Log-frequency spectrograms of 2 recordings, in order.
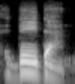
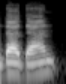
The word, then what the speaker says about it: دادان: ولكن تنطق أحيانا دادان أو بعض الناس ينطقونها ديدان، لكن دادان هي في الواقع يعني أفضل، أو ددن كما أسماها أهلها وقاطنوها.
